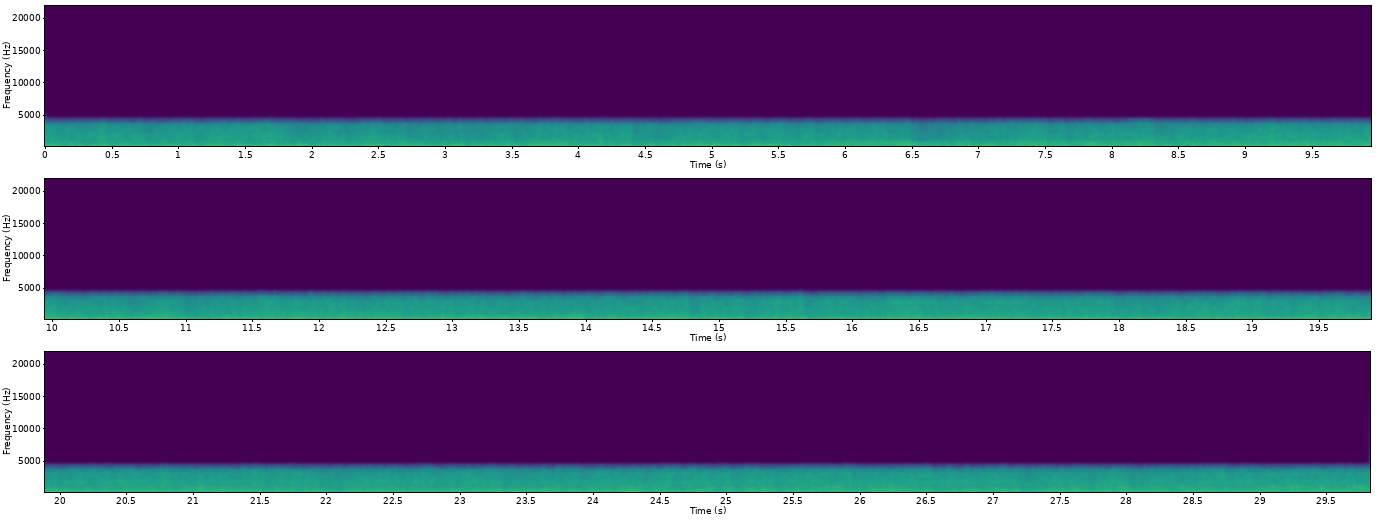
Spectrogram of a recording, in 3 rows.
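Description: Hughes 500C helicopter's turbine engine running steadily with the main rotor turning, on the ground during start-up before takeoff.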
